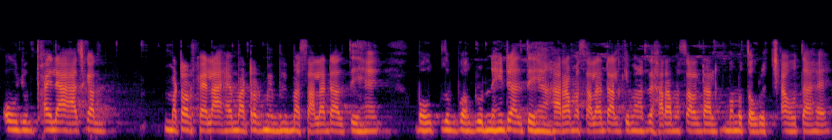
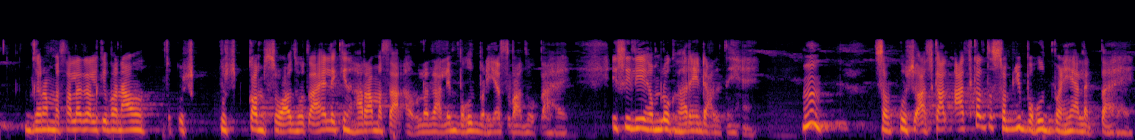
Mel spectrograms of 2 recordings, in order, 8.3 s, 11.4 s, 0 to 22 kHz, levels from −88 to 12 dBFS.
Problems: background sounds at intervals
